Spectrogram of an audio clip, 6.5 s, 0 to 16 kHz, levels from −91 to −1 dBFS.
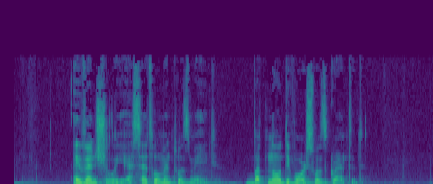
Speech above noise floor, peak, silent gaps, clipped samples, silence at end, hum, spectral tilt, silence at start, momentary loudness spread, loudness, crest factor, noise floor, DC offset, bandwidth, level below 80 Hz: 32 dB; -16 dBFS; none; under 0.1%; 1.05 s; none; -5.5 dB/octave; 0.2 s; 16 LU; -34 LUFS; 18 dB; -65 dBFS; under 0.1%; 11.5 kHz; -58 dBFS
